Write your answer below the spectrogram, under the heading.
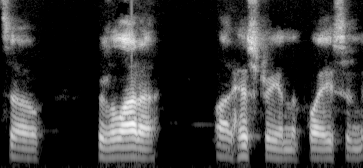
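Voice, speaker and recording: A man with an American accent talks at a moderate pace in monotone, flat intonation. The sound is dry and close with no echo. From US Midwest, central Ohio. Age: 60s. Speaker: restaurant owner. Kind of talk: interview. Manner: halting, repeats words.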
